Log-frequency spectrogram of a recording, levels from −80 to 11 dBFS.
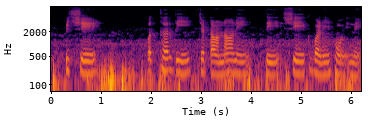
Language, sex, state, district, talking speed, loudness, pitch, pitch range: Punjabi, female, Punjab, Pathankot, 95 wpm, -18 LUFS, 185 Hz, 180-200 Hz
